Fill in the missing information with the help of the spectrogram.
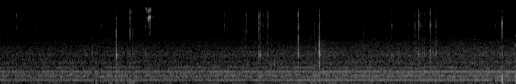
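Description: Small screwdriver turning the terminal screw of a Neutrik Speakon connector insert to clamp a speaker wire: a few faint, scattered clicks and scrapes over a steady low hum.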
